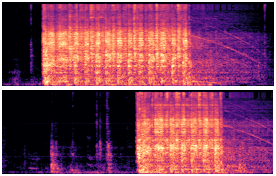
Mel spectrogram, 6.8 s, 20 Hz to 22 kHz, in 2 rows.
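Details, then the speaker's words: 1981-1990 Ford EXP/Escort fitted with an upgraded starter (as used on Taurus/Tempo 3.0 etc.), big cable run to solenoid: brisk cranking under two seconds, catches cleanly, second quick start later; draws far less current than the old starters. "and just like that we're up and running so you can hear it turns kind of quick but uh the big thing is you can tell it draws a lot less HS just standing here"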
